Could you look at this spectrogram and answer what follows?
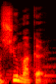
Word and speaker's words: Schumacher: In this case, it's Michael Schumacher, although the correct pronunciation is Michael Schumacher, a pilot born in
